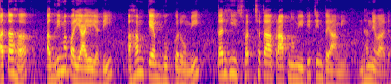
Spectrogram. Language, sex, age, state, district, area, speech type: Sanskrit, male, 18-30, Assam, Barpeta, rural, spontaneous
